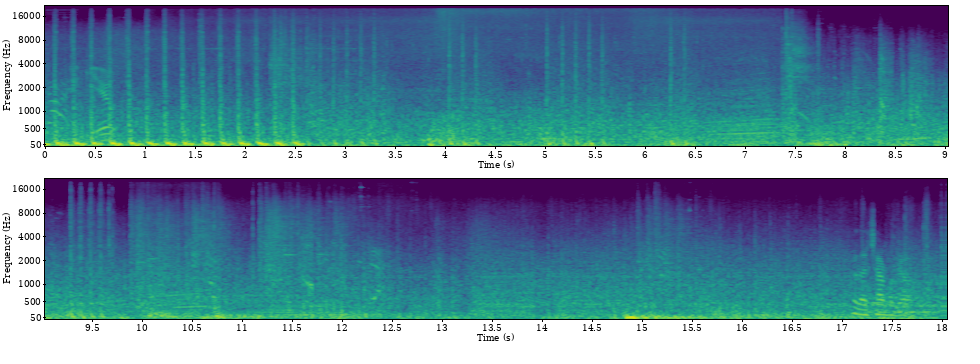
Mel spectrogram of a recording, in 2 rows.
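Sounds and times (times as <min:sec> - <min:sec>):
players talking: 0:00.0 - 0:08.0, 0:10.0 - 0:14.9, 0:15.6 - 0:18.0
video game gunfire with rapid shots and blasts: 0:00.0 - 0:18.0.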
